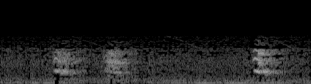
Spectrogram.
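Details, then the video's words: Dog barking while left outside, a nuisance caught on camera in Mecklenburg: two rough barks about half a second apart, a short gap, then two more barks, with steady low background noise. "Barking dog no one hears.......but me"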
